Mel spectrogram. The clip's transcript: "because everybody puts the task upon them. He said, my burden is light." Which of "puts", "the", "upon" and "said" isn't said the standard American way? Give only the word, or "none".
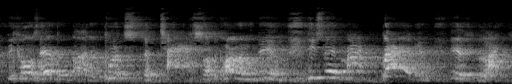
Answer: none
